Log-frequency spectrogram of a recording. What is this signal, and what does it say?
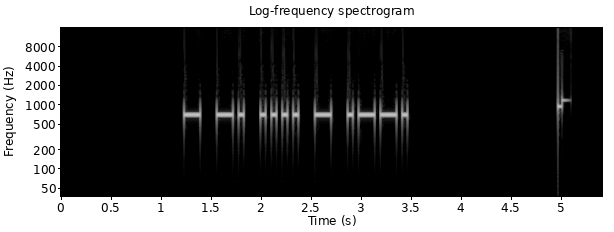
Morse code, heard as a keyed tone, about 22 wpm, 700 Hz. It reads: TNHTP
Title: Code Groups - 5 Letters - 22wpm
